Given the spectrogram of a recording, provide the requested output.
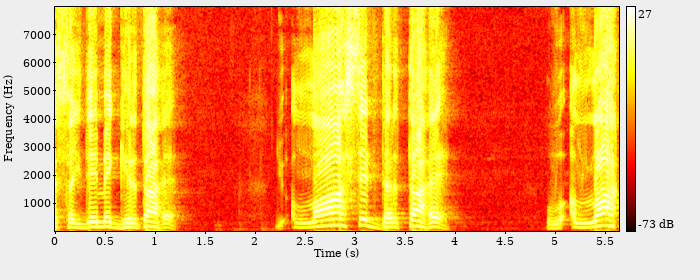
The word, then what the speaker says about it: اللہ: نزدیکی حاصل کرتا ہے۔ اللہ اللہ نہ کہا کرے، اللہ کہا کرے۔ اس کا صحیح تلفظ یہی ہے، اس کی صحیح پرونانسیشن یہی ہے، اللہ۔ اور ہر جگہ نہیں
